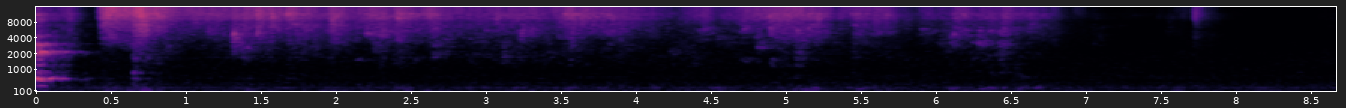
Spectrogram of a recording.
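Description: Kitchen faucet running water over a bunch of cilantro as it is rinsed in the sink; the water shuts off about a second before the end.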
